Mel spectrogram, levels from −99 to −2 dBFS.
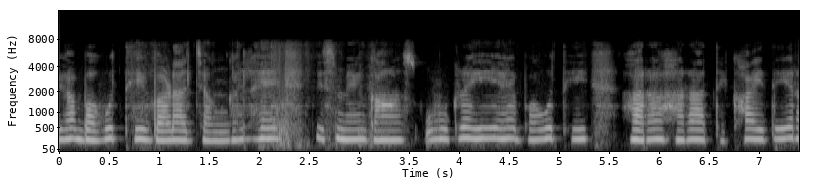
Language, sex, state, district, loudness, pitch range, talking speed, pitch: Hindi, female, Maharashtra, Aurangabad, -40 LUFS, 220-245 Hz, 155 wpm, 230 Hz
